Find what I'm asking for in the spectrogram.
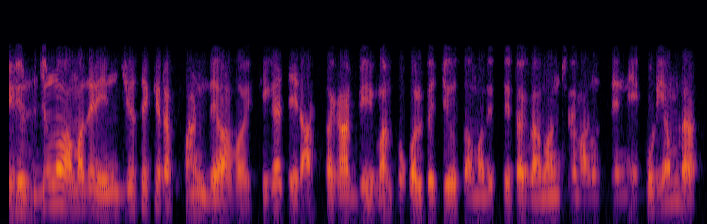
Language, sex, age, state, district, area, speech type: Bengali, male, 18-30, West Bengal, Purba Bardhaman, urban, conversation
